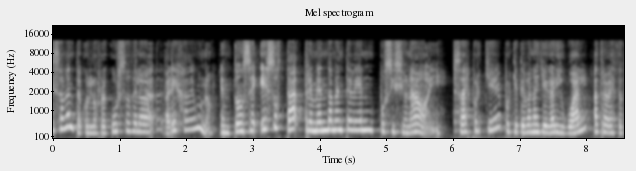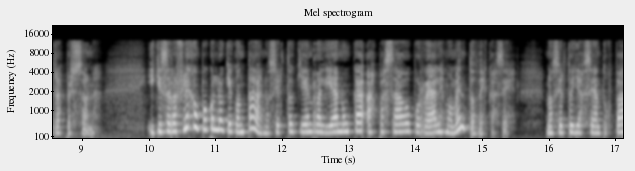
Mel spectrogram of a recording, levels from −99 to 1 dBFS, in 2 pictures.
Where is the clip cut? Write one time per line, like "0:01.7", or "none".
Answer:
0:01.7
0:06.0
